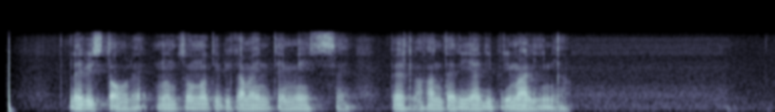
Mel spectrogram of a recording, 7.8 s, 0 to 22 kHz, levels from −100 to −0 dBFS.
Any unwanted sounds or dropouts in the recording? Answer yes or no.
no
